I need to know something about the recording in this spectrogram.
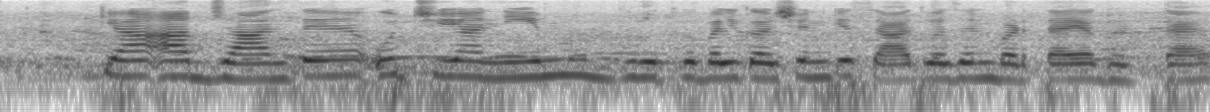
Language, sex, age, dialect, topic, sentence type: Hindi, female, 18-24, Marwari Dhudhari, agriculture, statement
